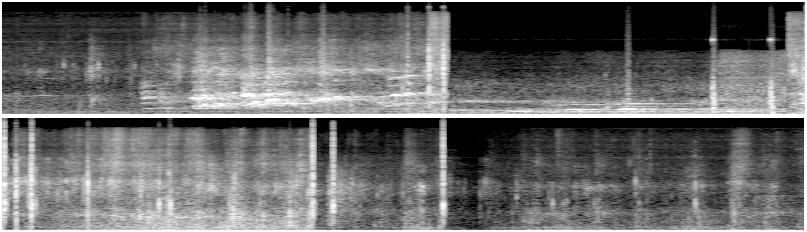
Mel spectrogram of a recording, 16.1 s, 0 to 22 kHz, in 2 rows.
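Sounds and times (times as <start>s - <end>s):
rustling movement: 7.9s - 16.0s.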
